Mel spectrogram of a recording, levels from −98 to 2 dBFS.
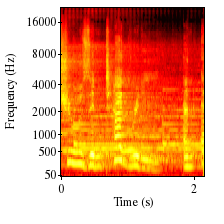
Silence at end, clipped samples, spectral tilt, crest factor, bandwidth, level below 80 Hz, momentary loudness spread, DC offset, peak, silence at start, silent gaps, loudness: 0 s; under 0.1%; -2.5 dB/octave; 18 dB; over 20 kHz; -62 dBFS; 10 LU; under 0.1%; 0 dBFS; 0 s; none; -17 LUFS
